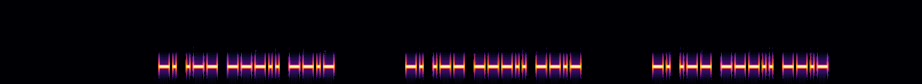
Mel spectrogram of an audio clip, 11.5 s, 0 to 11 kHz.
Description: Morse code, heard as a keyed tone, about 28 wpm, 700 Hz. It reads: NW8Q NW8Q NW8Q
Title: USA Call Signs - 4 Characters - Repeated 3x - 28wpm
